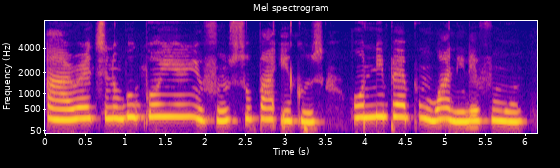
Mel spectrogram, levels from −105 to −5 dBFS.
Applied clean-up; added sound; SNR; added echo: none; none; none; none.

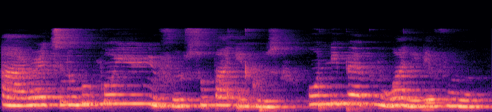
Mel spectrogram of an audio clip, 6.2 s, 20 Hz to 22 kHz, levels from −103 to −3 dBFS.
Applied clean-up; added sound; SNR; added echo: none; none; none; reverberation time 0.9 s.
